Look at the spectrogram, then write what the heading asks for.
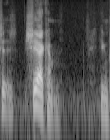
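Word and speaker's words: Shechem: some people pronounce this shikim uh the Hebrew way is like clear in your throat but it's closer to sheum than it is shikim so I pronounce it sheum you can pronounce any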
